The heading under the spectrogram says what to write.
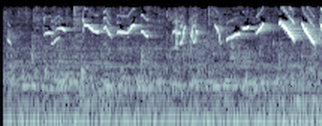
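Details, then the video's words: Oriental white-eye singing in the dakbal style, used as a tutor recording to spur other white-eyes to answer and sing: rapid high, thin whistled and slurred notes, rising and falling, in quick bursts that grow louder toward the end. "Terapi Masteran Pleci agar cepat Bunyi gacor dan nembak materi, pleci gacor"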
